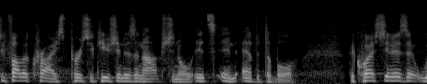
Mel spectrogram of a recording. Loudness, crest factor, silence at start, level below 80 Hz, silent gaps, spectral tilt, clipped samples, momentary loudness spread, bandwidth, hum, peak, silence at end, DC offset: -33 LUFS; 18 dB; 0 s; -72 dBFS; none; -5 dB/octave; under 0.1%; 9 LU; 11.5 kHz; none; -14 dBFS; 0 s; under 0.1%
